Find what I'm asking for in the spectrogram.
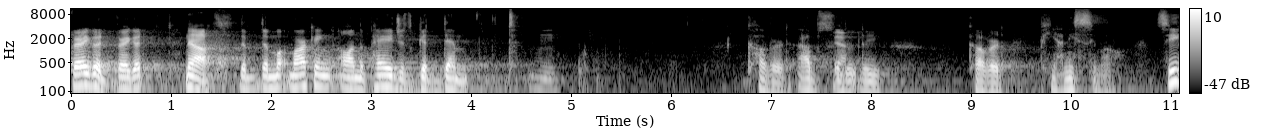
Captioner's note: speaks German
